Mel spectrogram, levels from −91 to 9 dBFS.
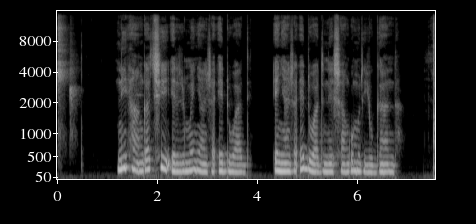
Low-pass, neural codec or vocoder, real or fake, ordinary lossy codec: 14.4 kHz; vocoder, 44.1 kHz, 128 mel bands every 256 samples, BigVGAN v2; fake; none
